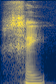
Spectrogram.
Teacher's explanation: 中文的这个 H 的音的发音呢，它标准的发音啊、是一种摩擦音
